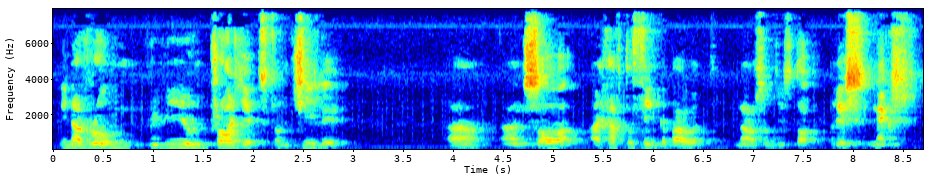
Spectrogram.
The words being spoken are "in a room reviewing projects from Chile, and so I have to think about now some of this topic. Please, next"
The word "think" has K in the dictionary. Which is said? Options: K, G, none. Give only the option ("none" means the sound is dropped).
K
